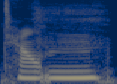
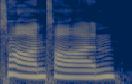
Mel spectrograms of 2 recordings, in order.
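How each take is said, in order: First: The second syllable is a reduced 'ton'. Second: Both syllables are said alike, as 'taun'. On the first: "I bet you $20 it's pronounced Taunton" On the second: "I'm just pronouncing it Tauntaun"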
